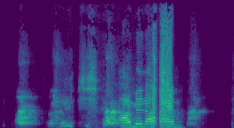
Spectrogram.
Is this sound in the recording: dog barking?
yes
